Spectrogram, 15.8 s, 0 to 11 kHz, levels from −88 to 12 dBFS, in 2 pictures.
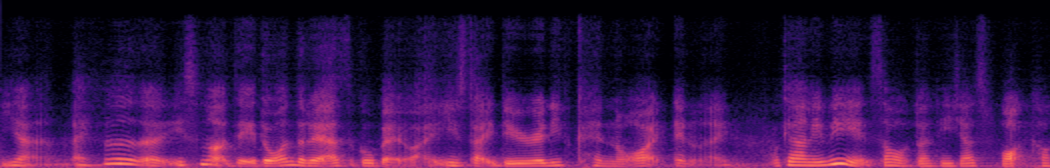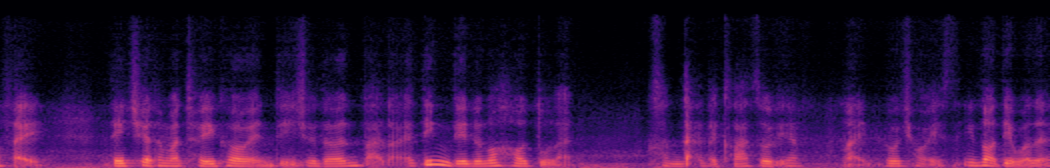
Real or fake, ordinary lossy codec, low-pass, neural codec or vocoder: fake; none; 9.9 kHz; codec, 24 kHz, 0.5 kbps, DualCodec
